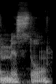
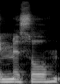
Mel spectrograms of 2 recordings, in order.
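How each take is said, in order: First: The T sound is pronounced in the word. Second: The T sound is left silent in the word.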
